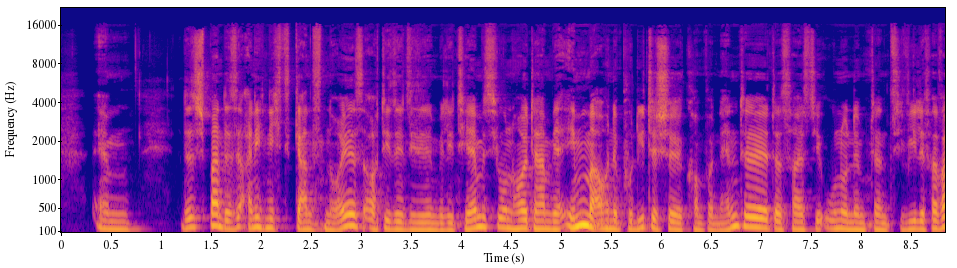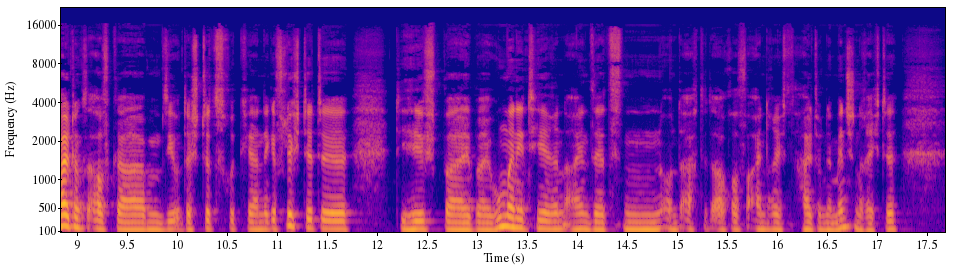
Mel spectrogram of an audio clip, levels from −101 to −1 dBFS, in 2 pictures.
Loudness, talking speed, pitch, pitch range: -26 LUFS, 155 wpm, 140 Hz, 130-155 Hz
